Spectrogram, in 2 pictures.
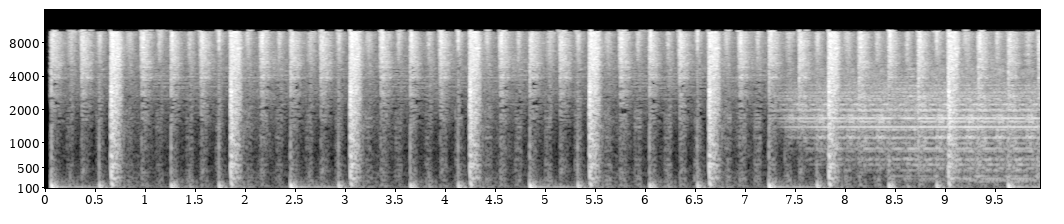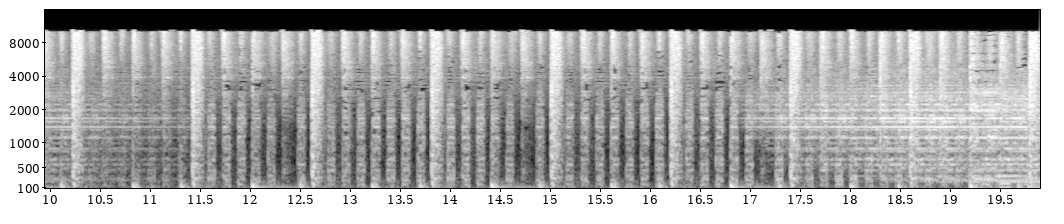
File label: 90s Rock; DJDOLLS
